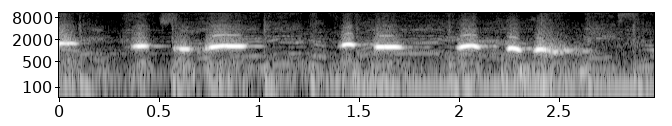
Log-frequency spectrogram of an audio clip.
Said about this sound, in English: See, whistling can be really annoying.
